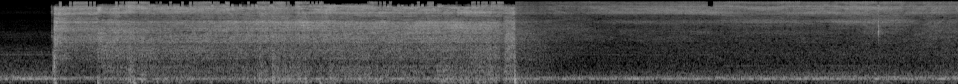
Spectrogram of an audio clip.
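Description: Loud, steady hissing roar of a budget plasma cutter slicing metal, then an abrupt drop to a softer continuous rush of air blowing to cool the tip.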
